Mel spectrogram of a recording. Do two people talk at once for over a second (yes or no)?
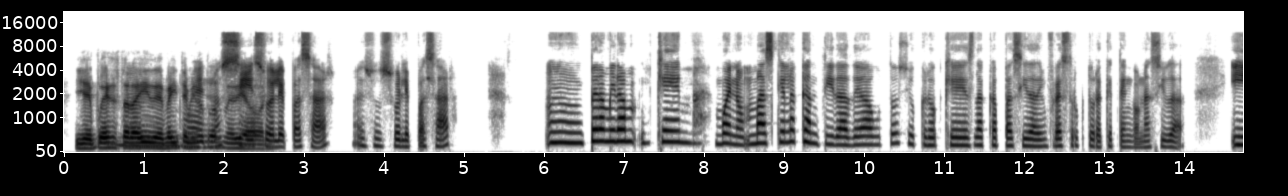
yes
